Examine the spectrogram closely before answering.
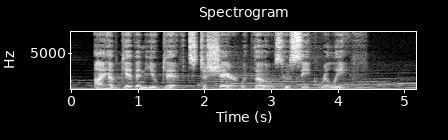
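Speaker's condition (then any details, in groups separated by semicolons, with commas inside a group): No condition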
